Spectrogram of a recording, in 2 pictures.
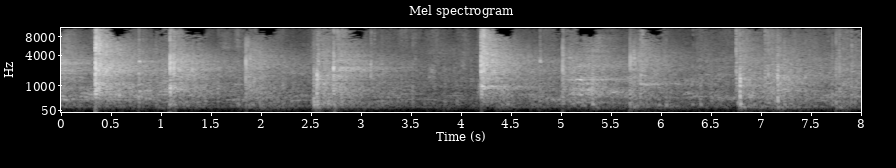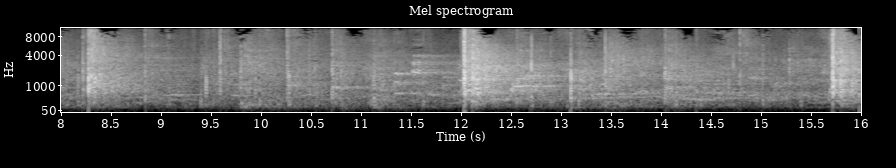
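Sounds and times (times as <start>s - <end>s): rackets striking shuttlecock: 0.3s - 3.4s, 4.1s - 11.4s, 12.0s - 16.0s.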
